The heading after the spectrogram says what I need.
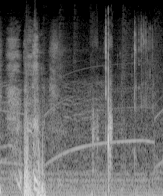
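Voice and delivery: high, shrieking laugh. Real, not acted. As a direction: let out a squealing laugh. Laughing at confusion.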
